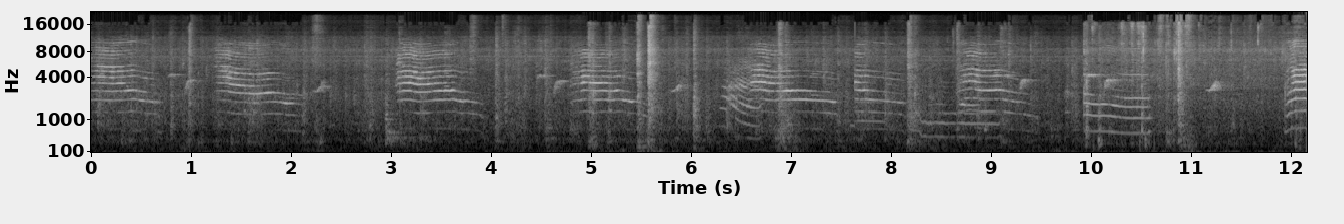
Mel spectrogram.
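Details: Cat begging for food with a run of repeated meows, many short and steady, others sliding downward, coming about every second or two amid faint tapping and handling noises.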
